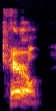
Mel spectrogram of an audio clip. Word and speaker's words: Carol: Cracker Barrel uh name named Carol rhymes with Barrel anyway then instead of right there on our apron and and this dude is he's so smitten with her he's so enamored with Carol that he shows up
